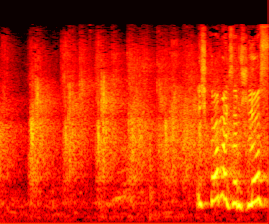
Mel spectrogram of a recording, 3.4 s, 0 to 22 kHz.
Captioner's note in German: Beifall CDU und BÜNDNIS 90/DIE GRÜNEN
